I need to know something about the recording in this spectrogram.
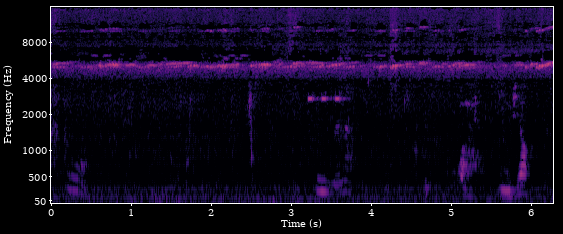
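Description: Faint, steady, high-pitched chirring of insects, an unbroken drone. A few brief, low vocal sounds come and go around the middle and near the end.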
